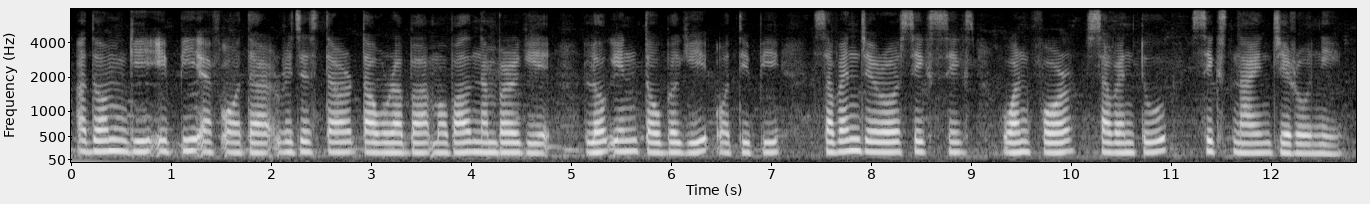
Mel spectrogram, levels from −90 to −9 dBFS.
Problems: none marked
